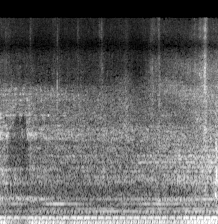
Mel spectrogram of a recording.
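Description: A vehicle engine idling: a steady low hum that holds an even pitch throughout.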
